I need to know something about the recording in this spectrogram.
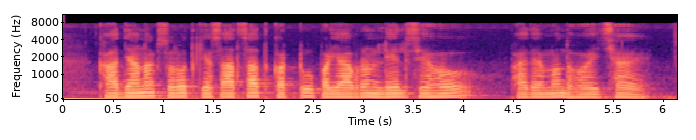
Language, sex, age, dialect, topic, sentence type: Maithili, male, 18-24, Eastern / Thethi, agriculture, statement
